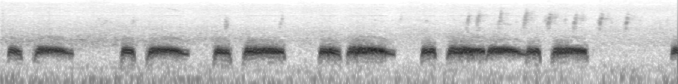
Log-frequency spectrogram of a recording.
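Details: Lure spotted dove for trapping, cooing in low short-and-long phrases with pauses, while faint thin high chirps of another bird sound in the second half.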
